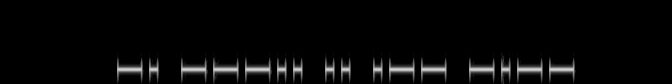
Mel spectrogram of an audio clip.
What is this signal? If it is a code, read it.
Morse code, heard as a keyed tone, about 18 wpm, 700 Hz. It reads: N8IWY
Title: Speed Racing - USA 1x3 Call Signs 15wpm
